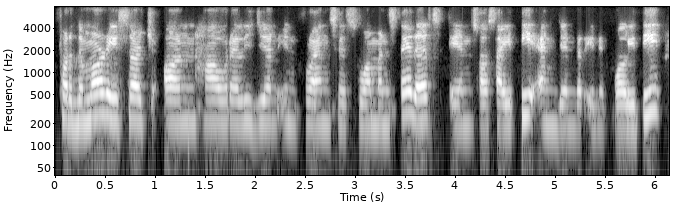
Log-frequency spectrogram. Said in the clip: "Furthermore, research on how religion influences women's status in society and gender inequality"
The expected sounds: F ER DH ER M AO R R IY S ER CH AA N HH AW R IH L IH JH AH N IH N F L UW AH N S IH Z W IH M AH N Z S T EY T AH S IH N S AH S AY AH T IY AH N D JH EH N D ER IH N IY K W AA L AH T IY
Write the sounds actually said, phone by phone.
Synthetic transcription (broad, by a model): F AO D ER M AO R R IY S ER CH AA N HH AW R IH L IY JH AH N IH N F L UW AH N S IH S W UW M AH N S T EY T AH S IH N S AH S AY T IY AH N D JH EH N D ER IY N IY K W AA L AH T IY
